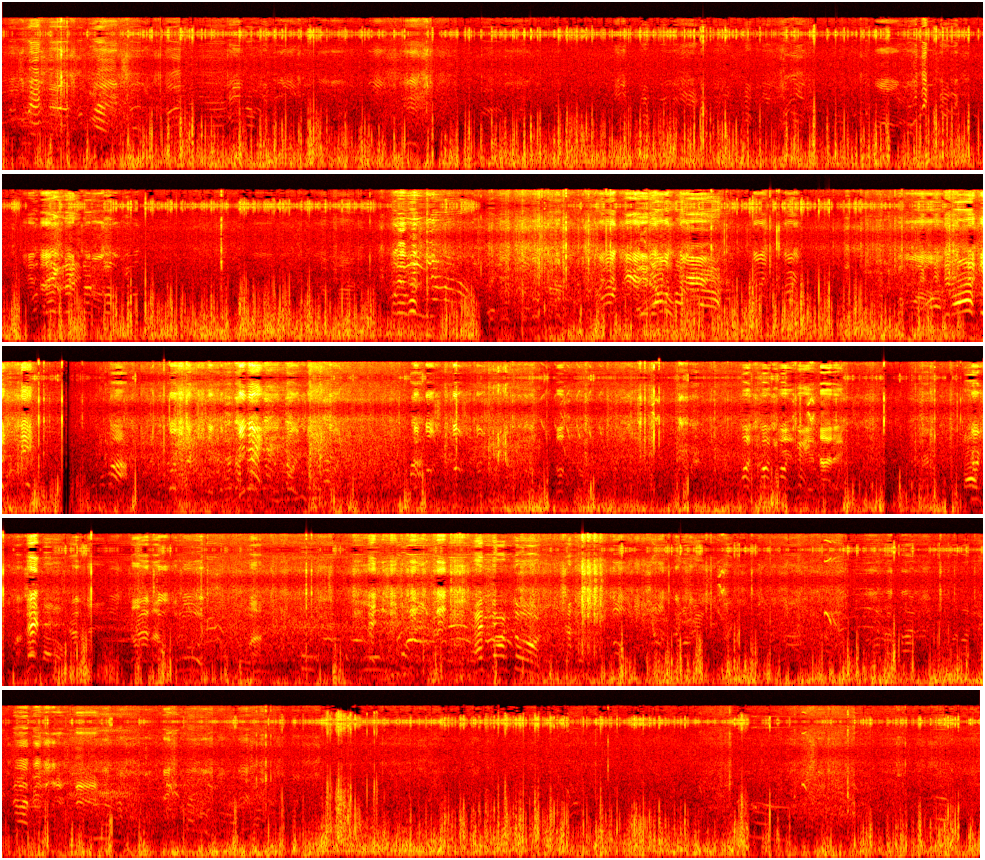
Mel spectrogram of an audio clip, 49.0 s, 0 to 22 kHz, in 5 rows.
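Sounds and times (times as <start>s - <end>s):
wind buffeting microphone: 0.0s - 49.0s.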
